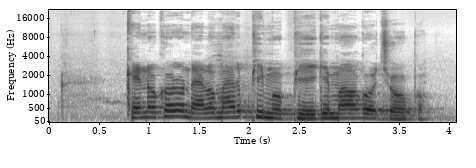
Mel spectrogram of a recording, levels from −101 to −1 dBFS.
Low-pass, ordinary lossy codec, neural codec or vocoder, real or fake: none; none; none; real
